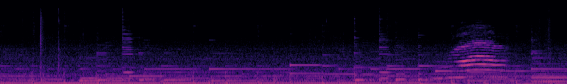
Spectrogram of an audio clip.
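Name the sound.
cat meowing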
